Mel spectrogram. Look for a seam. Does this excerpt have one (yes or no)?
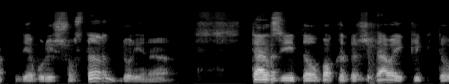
no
